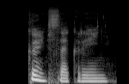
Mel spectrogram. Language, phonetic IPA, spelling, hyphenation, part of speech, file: Hungarian, [ˈkøɲfsɛkreːɲ], könyvszekrény, könyv‧szek‧rény, noun, Hu-könyvszekrény.ogg
- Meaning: bookcase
